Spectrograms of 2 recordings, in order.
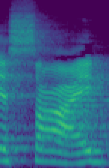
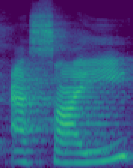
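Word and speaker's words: açaí: got all jokes acai so it's supposed to be a side but it's it's spelt like it's acai like the acai bowls can you see that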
